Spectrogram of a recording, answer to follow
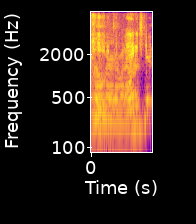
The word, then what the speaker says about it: Melbourne: Melbourne? Melbourne. You're supposed to say it really weird. It's Melbourne. No, you're supposed to Melbourne. like drop one of the syllables.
